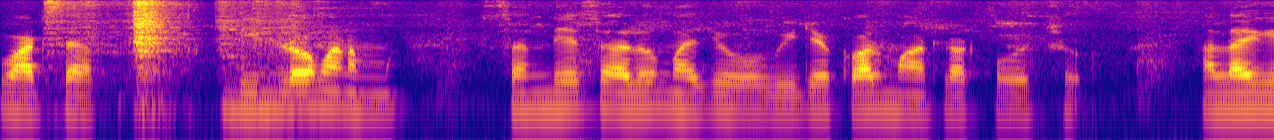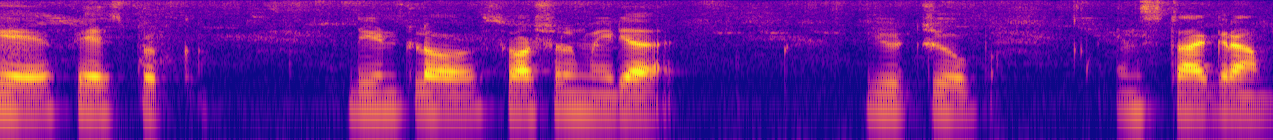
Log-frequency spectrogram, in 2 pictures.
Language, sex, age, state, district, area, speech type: Telugu, male, 30-45, Andhra Pradesh, Eluru, rural, spontaneous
